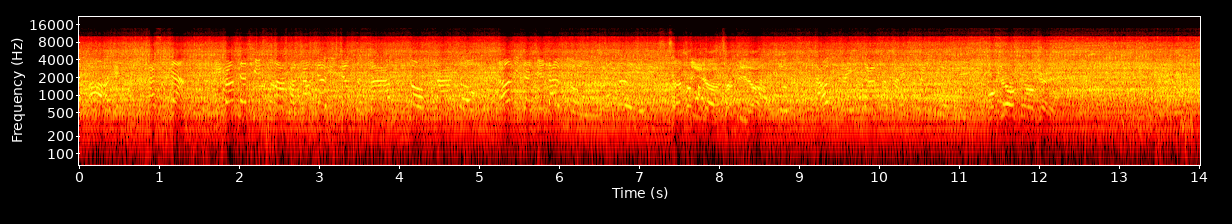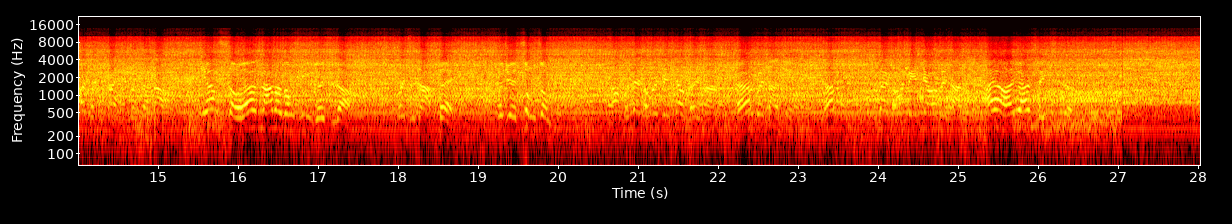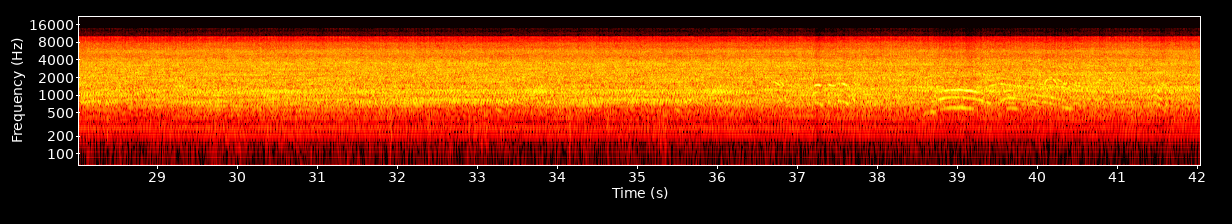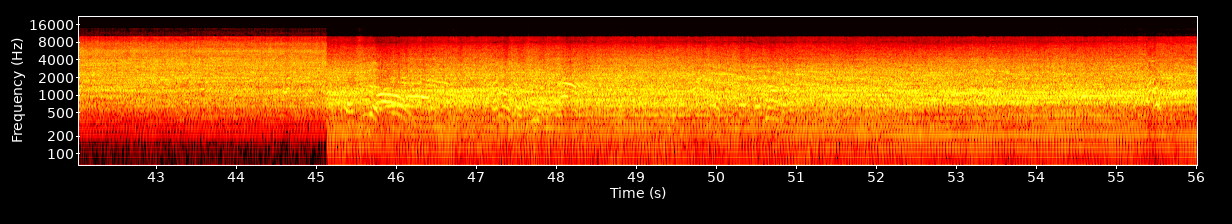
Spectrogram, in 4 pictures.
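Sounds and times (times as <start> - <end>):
faint voices talking: 0.0 - 27.2, 28.0 - 56.0
generator engine droning: 0.0 - 56.0.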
